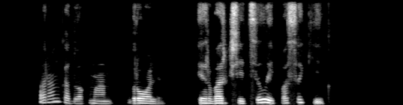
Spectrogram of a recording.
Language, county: Lithuanian, Kaunas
